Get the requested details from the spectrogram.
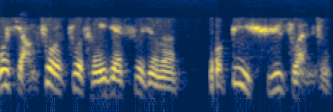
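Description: His pitch swings very widely as the man speaks at a fairly slow pace. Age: 60s. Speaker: botanical garden owner. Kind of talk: phone interview. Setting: phone call. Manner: halting, many fillers and repetitions.

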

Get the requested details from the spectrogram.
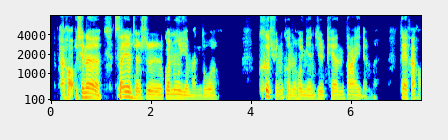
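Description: A man with an unremarkable speaking voice talks at a moderate pace and medium pitch, with ordinary pitch variation and big swings in loudness, on a very clean recording with a silent background. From China, Wuhan. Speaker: stand-up comedian. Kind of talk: casual interview.

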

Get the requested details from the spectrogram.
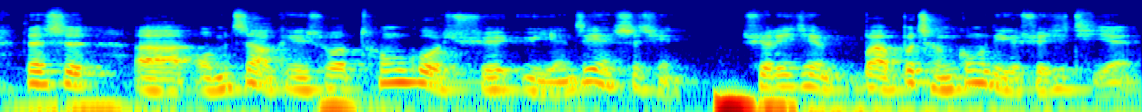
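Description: A man's very fast, medium-pitched speech with lively intonation and vocal fry, plus audible room echo. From China, small city. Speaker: podcast co-host. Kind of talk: casual chat.

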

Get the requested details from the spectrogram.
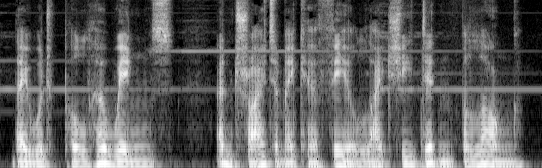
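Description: Over noticeable background noise, a man with a very deep, low voice speaks very slowly, his intonation lively. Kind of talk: bedtime story reading aloud. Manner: slow, gentle, soothing.

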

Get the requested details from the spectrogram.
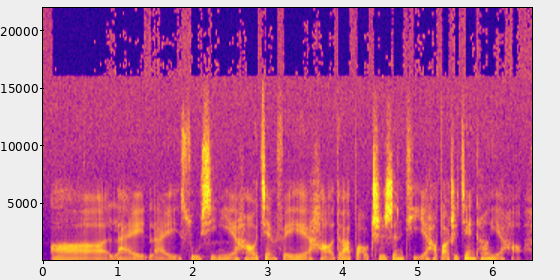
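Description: On a very clean recording with a silent background, the speaker uses vocal fry and very wide pitch swings at a fairly slow pace. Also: woman, very deep, low pitch for a woman. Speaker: podcast guest. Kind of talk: casual chat.

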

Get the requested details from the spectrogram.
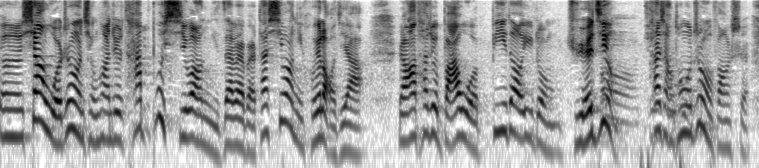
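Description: The pace is very fast. Pitch swings very widely throughout. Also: woman, fairly high pitch for a woman. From Shijiazhuang, Hebei. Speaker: musical theatre actor. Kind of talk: casual group chat.

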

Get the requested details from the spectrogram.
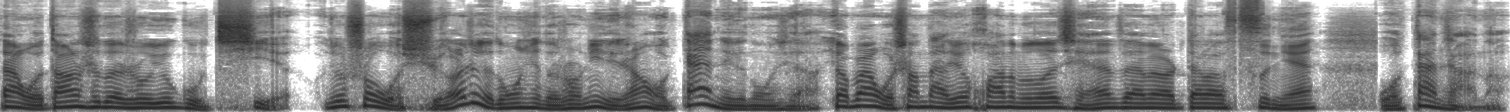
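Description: Talking at a very fast pace, a man with a fairly high, somewhat breathy voice makes very wide pitch swings. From Shandong, China. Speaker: podcast co-host, brand designer. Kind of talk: casual chat. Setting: home studio.

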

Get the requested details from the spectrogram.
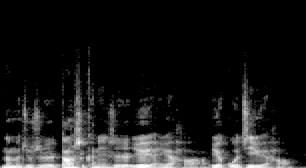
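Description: The speech moves at a fairly quick pace, with a bright, sharp tone. The recording is very clean, with a silent background. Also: man. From Tongxiang, Zhejiang (Jiangnan countryside). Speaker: returnee silk farmer. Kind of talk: casual interview conversation.

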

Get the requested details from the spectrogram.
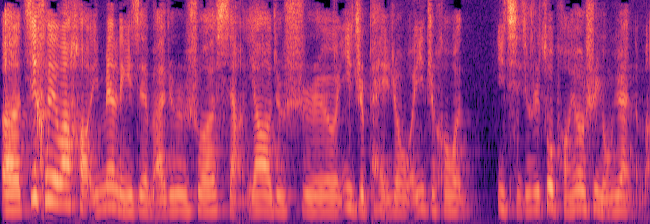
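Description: A woman at medium pitch with ordinary pitch variation and a fairly quick pace, over noticeable background noise. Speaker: game industry worker considering a PhD. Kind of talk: casual chat. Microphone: too far from the mic at first.

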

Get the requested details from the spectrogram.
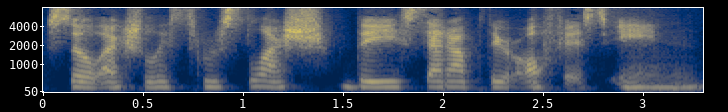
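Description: Speaking at a fairly slow pace with a Chinese accent, a woman keeps a medium pitch and a monotone, flat intonation. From northern China (Jinan). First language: Mandarin Chinese. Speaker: startup community founder and CEO. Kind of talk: interview.

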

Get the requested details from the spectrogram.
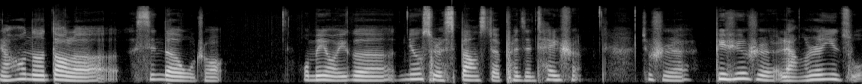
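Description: Fairly slow and at medium pitch, a woman speaks in a plain, everyday voice. Her intonation stays fairly even. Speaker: international graduate student. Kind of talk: personal storytelling.

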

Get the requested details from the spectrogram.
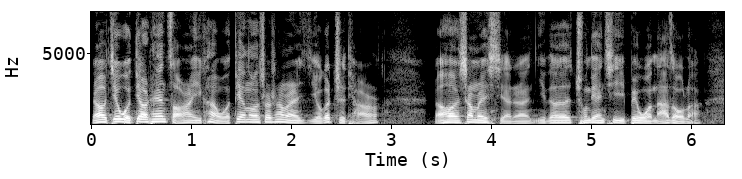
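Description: In a very clean recording with a silent background, a man at medium pitch talks at a very fast pace with lively intonation and big swings in loudness. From Anyang, Henan. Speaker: video shooter and liquor salesman, ex wedding host, comedian. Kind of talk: casual chat.

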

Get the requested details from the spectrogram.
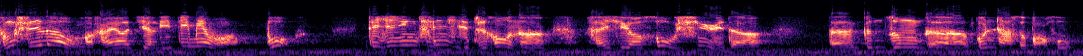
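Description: A man talks at a very slow pace. Noticeable background noise runs under his voice. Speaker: conservation organization secretary-general. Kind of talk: interview. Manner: halting, many filler sounds.

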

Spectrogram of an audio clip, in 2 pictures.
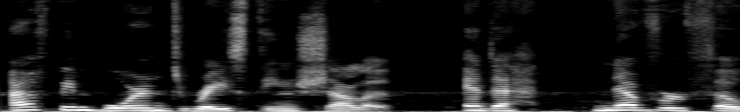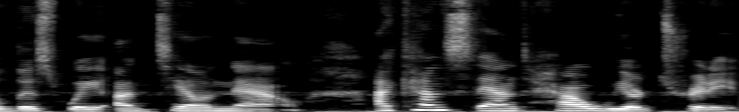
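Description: A woman with a Chinese accent speaks at a fairly slow pace, her medium pitch showing ordinary variation. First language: Mandarin Chinese. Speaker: English teacher. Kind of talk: language lesson, repeating and translating.

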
